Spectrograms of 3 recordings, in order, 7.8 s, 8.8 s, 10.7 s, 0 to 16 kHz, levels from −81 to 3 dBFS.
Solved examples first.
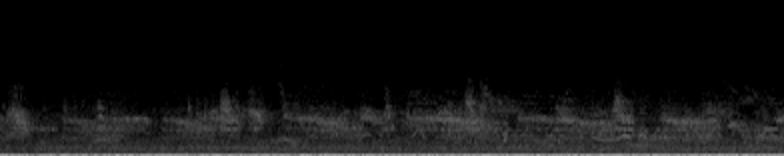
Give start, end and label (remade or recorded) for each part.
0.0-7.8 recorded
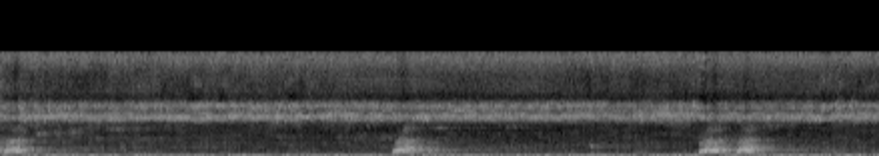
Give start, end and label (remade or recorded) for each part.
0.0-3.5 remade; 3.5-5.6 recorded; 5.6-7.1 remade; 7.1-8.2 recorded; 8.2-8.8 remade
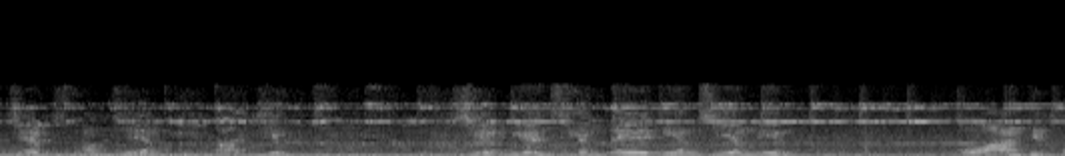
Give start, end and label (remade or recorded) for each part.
0.0-5.1 remade; 5.1-5.6 recorded; 5.6-6.2 remade; 6.2-10.7 recorded

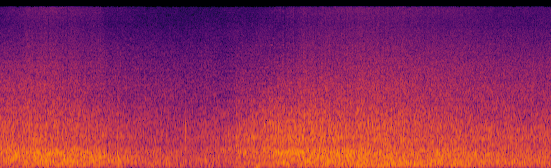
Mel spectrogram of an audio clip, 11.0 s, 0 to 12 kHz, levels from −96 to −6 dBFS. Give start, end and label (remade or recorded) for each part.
0.0-1.8 recorded; 1.8-3.1 remade; 3.1-4.3 recorded; 4.3-5.7 remade; 5.7-11.0 recorded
